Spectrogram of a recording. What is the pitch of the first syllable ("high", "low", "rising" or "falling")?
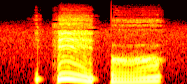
falling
